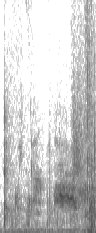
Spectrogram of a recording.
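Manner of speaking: slow soft whisper. Real, not acted. Reader whispering to the child, slow. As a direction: breathe it as a secret aside.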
